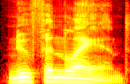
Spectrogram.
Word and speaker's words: Newfoundland: And the way you pronounce it is understand Newfoundland. That's how you pronounce Newfoundland.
